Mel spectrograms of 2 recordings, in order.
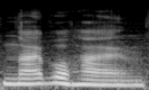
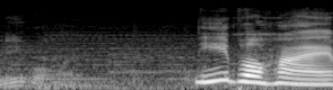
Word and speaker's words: Nibelheim: the water tower in neheim neheim I keep saying it wrong think how much it meant to me neble evil neble it still there that's how I need to remember it evil nil even though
